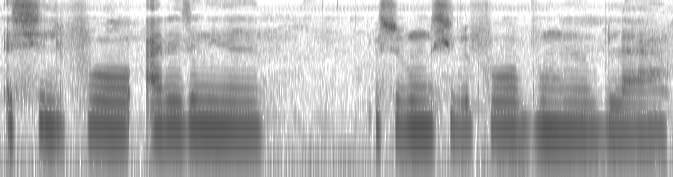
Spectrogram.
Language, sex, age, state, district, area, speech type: Bodo, female, 18-30, Assam, Baksa, rural, spontaneous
